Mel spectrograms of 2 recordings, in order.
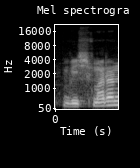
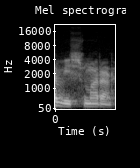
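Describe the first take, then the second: First: विस्मरण said with sh, as vishmaran; the wrong version of विस्मरण, with a sh sound; विस्मरण as the mistake, with sh in the middle; wrong form. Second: विस्मरण said with a clean s, as vismaran; the correct version of विस्मरण, with a clear s; विस्मरण as the correct form, with s in the middle. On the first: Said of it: "विस्मरण नहीं होता है". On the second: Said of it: "शुद्ध शब्द होता है विस्मरण". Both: Shown as a demonstration.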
